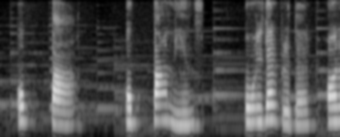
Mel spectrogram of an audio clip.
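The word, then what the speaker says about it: 오빠: When consonant pf doubled, it's become sang pf, and it has a pa sound. For example, oppa, oppa.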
